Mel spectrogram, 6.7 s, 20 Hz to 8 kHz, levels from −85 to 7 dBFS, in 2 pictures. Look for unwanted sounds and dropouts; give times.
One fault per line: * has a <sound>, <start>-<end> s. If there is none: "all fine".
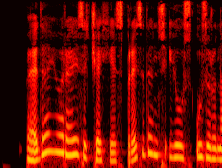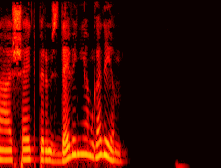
all fine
